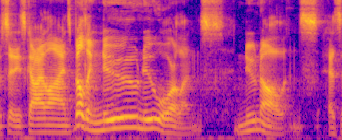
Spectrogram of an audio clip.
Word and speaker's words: New Orleans: New Nolans, as it's never actually pronounced.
